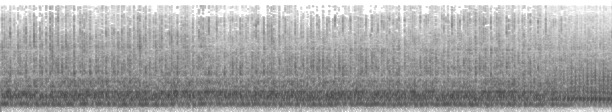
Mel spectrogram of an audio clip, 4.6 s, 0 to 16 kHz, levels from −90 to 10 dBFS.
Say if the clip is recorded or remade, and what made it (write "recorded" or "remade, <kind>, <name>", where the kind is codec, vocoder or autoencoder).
recorded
